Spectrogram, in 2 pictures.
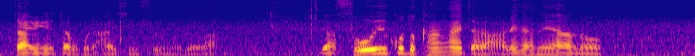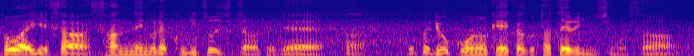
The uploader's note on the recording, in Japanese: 今回の収録は札幌大通公園で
